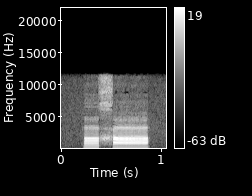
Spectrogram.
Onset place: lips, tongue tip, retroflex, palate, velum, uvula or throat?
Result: velum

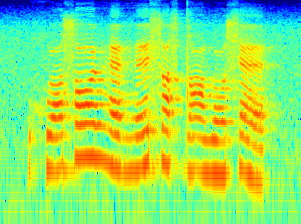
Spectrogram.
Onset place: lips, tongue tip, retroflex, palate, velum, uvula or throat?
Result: uvula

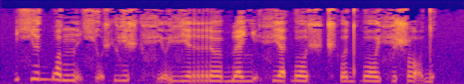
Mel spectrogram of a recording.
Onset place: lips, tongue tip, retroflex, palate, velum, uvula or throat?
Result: palate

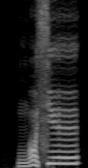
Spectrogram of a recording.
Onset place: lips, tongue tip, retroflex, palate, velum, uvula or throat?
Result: velum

